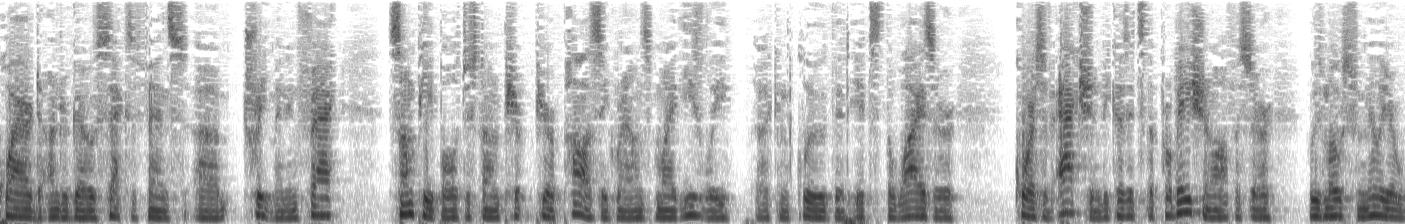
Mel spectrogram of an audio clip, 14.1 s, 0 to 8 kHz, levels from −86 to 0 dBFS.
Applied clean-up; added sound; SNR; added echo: none; none; none; none.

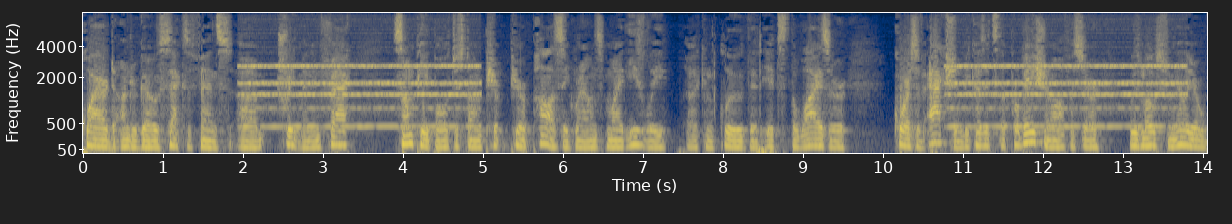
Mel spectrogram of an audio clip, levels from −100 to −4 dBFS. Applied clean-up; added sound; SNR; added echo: none; Organ; 0 dB; none.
